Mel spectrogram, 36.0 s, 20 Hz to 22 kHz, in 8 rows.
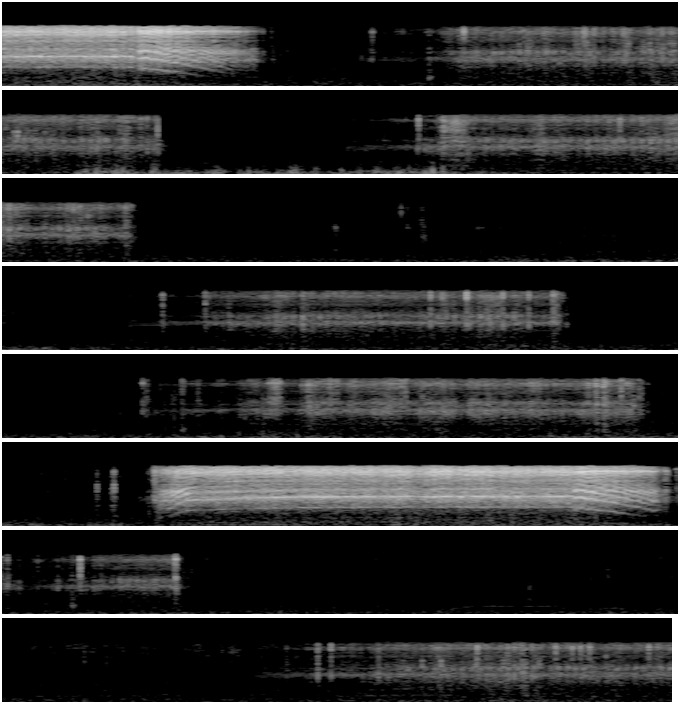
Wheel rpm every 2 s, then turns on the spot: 110, 10, 10, 0, 20, 0, 0, 10, 10, 10, 20, 40, 220, 50, 0, 0, 10, 20.
2-6 8-10 14-18 20-22 34-36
